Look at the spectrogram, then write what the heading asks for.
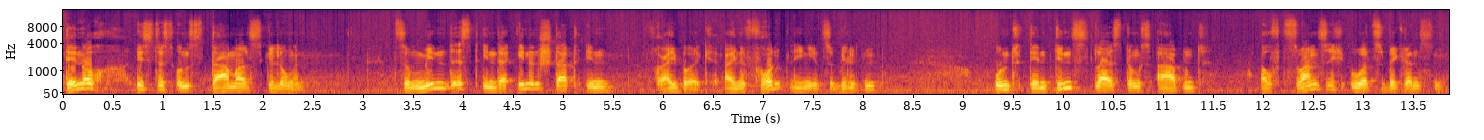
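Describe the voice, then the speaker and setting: Slow, animated man with a mellow voice. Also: fairly low pitch, slight background noise. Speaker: works council member and radio contributor. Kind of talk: prepared radio commentary.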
